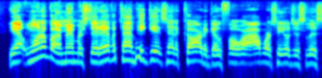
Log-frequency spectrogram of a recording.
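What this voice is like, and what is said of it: Noticeable regional accent. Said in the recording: “if you're going to listen to my accent for four hours ... He's going to end up sounding like me”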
